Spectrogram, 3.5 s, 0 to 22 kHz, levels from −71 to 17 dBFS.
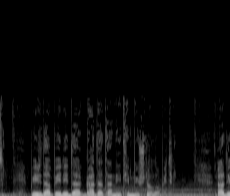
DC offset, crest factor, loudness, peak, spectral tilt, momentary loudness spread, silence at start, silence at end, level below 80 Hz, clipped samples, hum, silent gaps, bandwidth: under 0.1%; 16 dB; -20 LUFS; -4 dBFS; -8 dB/octave; 18 LU; 0 s; 0 s; -38 dBFS; under 0.1%; none; none; 11 kHz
